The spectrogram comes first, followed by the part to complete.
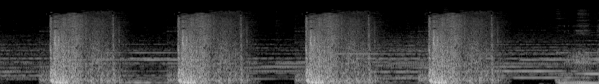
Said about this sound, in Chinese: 这个时候，大地忽然震动了起来，好像是有什么巨大的动物走了过来。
